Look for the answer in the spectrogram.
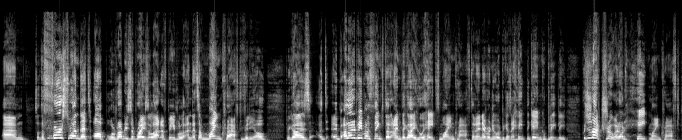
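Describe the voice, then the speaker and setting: An Irish man with a very high, bright voice, riffing through casual reaction commentary as a gaming creator. He bursts into loud exclamations and swears casually. His delivery is upbeat and punchy. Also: big pitch swings, brisk. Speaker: gaming YouTuber.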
